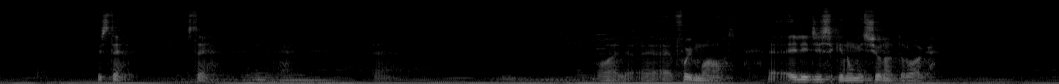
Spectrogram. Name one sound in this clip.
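A man whispers urgently close by.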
